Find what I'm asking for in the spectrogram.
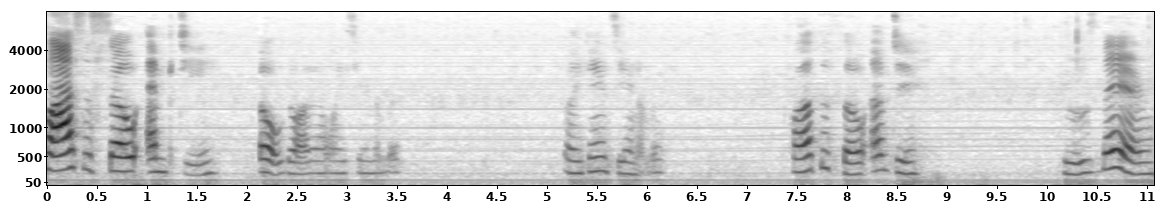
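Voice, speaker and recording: A woman speaks at a fairly slow pace in a bright, sharp, fairly high voice, mumbling, with ordinary pitch variation, big swings in loudness, and long, frequent pauses. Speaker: vlogger. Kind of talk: casual vlog talk to camera. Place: home room. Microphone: webcam.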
